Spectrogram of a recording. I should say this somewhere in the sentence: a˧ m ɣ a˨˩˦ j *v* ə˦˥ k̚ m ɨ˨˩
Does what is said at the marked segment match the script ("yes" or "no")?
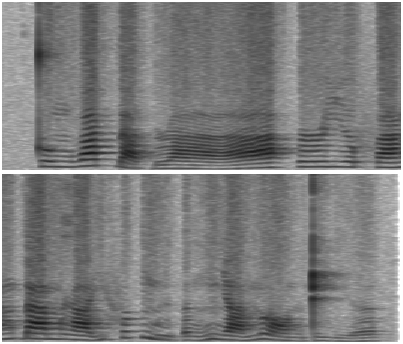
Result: no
